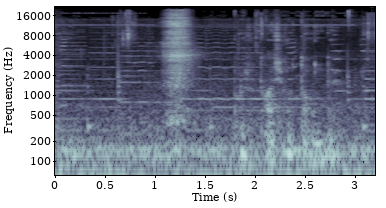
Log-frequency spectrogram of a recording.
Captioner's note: sniff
